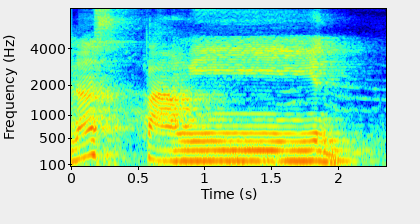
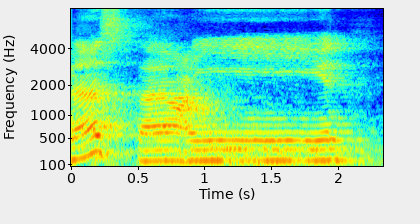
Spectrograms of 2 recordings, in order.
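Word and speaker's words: نستعين: Itu perlu diperhatikan, ain itu dibaca ain. Ya, kalau yang dulu pas ngulang Iqra atau diulang Iqra itu bacanya nga, mangke diganti. Biasanya pas baca iyyaka na'budu wa iyyaka nasta'in, nginnya itu dia baca. Harusnya wa iyyaka nasta'in, kan masih pakai nga.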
